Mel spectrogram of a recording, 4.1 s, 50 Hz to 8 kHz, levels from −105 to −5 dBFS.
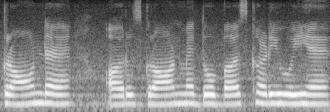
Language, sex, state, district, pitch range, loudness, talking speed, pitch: Hindi, female, Chhattisgarh, Raipur, 195-205 Hz, -12 LUFS, 145 wpm, 200 Hz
